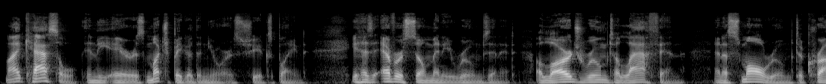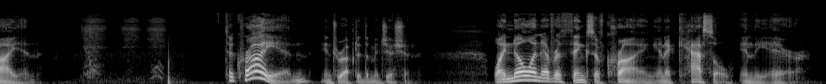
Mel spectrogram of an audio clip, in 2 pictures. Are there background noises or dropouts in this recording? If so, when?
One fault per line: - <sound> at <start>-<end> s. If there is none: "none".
- sniff at 9.1-10.1 s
